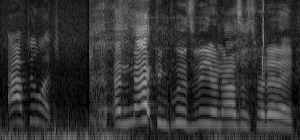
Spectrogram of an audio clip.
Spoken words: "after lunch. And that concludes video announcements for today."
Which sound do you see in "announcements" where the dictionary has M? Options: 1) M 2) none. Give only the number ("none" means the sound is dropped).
2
